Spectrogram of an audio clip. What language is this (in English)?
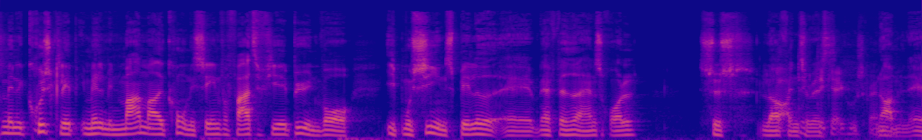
Danish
